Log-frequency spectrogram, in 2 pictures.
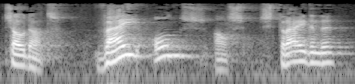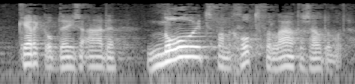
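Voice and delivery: ordinary talk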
